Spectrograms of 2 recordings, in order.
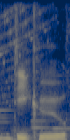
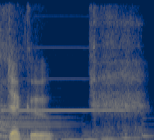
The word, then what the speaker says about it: Deku: I used to pronounce it Deku when I was younger. But I have been made aware that the pronunciation of it is Deku. Because I believe that's what they say in Breath of the Wild and Tears of the Kingdom.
